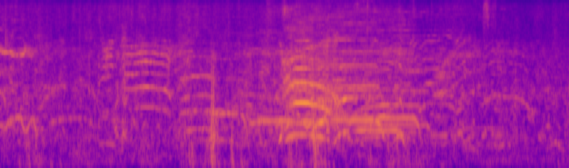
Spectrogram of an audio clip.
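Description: A live band plays music outdoors through loudspeakers.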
